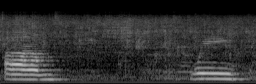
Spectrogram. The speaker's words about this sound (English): That's the dog's bowl washed.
